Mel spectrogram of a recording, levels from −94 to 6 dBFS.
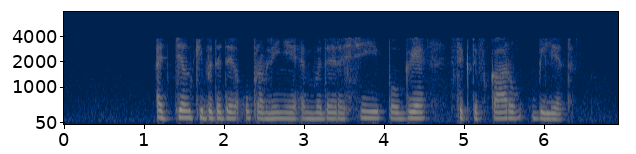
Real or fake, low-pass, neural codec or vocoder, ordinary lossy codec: real; 7.2 kHz; none; AAC, 16 kbps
